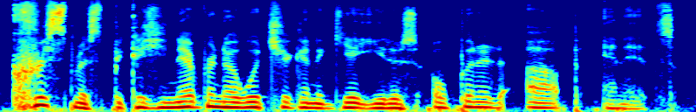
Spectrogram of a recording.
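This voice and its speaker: A woman's voice: low-pitched, fairly even intonation, fast talker, dark tone, husky, no room sound. A woman co-hosting a radio show, chatting with bubbly enthusiasm. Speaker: radio co-host. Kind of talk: casual radio chat.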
